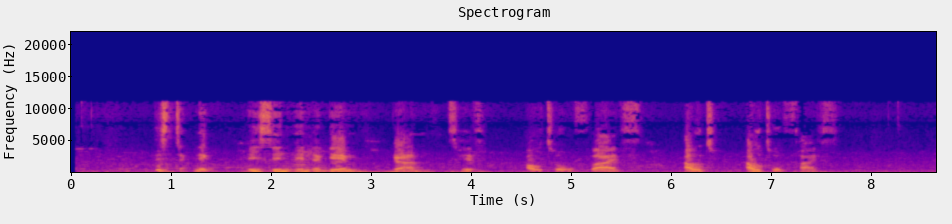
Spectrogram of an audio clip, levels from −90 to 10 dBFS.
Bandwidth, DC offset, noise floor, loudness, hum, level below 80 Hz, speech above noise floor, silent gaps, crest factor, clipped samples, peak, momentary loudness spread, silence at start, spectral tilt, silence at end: 11.5 kHz; under 0.1%; -48 dBFS; -21 LUFS; none; -48 dBFS; 27 dB; none; 18 dB; under 0.1%; -4 dBFS; 15 LU; 0.1 s; -4.5 dB/octave; 1 s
